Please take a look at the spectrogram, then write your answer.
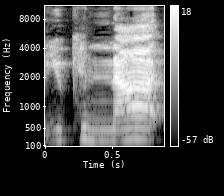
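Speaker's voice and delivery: normal talking voice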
